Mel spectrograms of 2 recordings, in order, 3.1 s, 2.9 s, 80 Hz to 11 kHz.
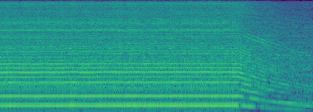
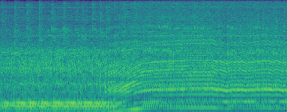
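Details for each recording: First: Husqvarna 372XP chainsaw after replacing the bad ignition module that made it cut out when revved: steady clean idle, then crisp revs climbing and dropping smoothly without stumbling or cutting out; running right. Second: Husqvarna 372XP chainsaw starts and idles but cuts out when revved; revs climb then the note drops suddenly and breaks up under throttle. Owner believes the ignition module/coil is failing; replaced, with coil pickup air gap set.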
